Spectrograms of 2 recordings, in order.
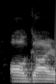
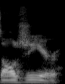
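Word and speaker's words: Allgeier: Atlanta Falcons yeah Tyler algier who I guess that's how his name is pronounced now because all guy is not good enough for him it's all jeer you know whatever did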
